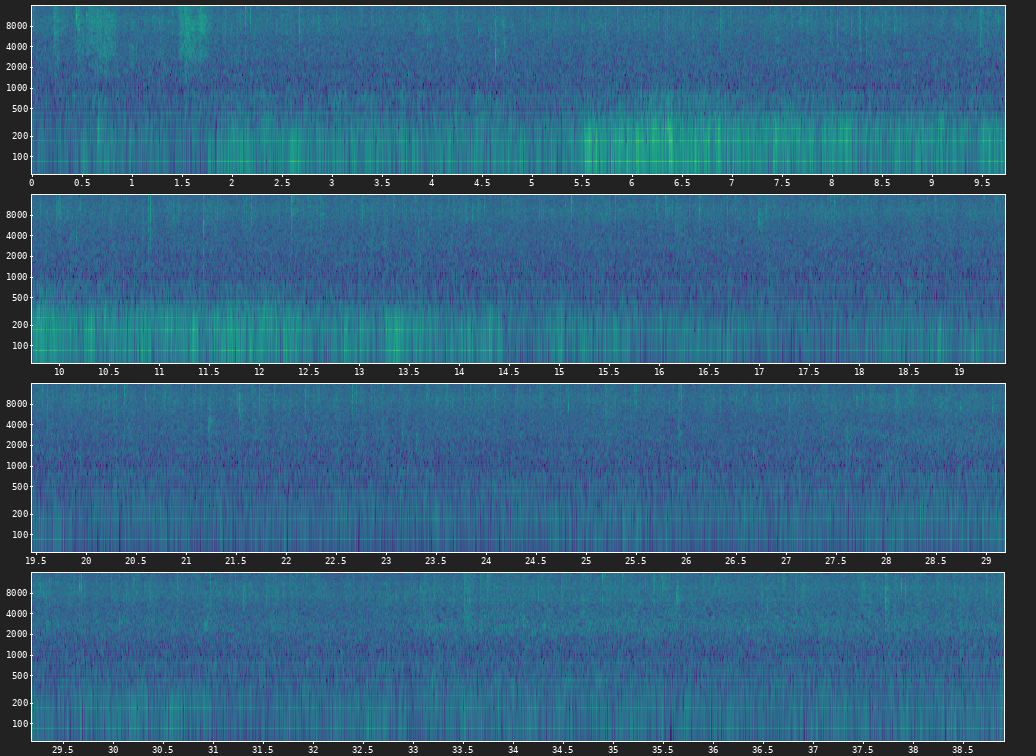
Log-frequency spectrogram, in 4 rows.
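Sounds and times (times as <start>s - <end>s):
thunder rumbling: 0.0s - 19.9s
heavy rain on a roof: 0.0s - 38.9s.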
